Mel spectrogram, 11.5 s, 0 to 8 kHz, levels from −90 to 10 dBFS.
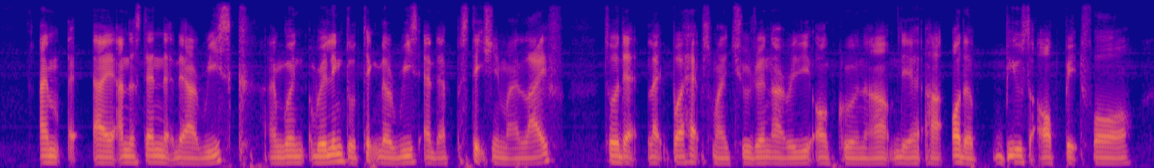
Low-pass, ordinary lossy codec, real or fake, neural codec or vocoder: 7.2 kHz; Opus, 24 kbps; real; none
